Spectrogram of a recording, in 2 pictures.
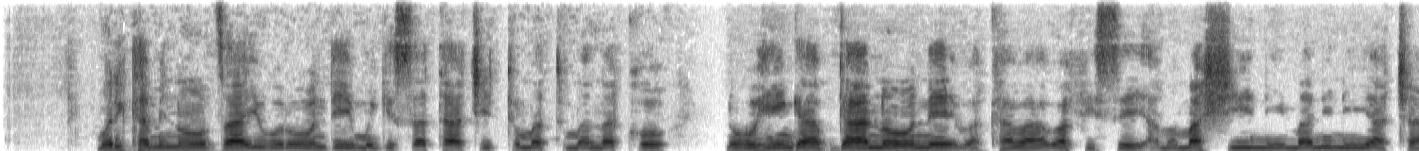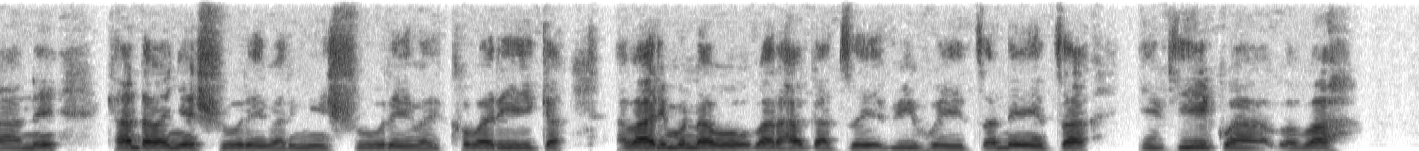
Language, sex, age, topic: Rundi, male, 36-49, education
